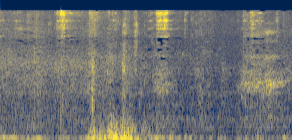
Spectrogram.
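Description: Footsteps of a person running on a concrete rooftop: a sharp footfall at the start, then a dull low thump about a second in.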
